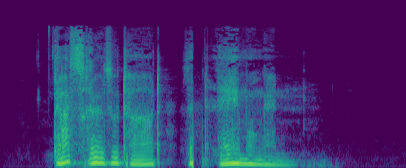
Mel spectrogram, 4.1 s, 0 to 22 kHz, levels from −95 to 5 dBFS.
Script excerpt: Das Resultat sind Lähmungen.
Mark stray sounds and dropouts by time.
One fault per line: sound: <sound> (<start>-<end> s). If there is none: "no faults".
sound: dropout (1.9-2.0 s)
